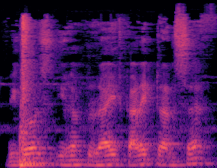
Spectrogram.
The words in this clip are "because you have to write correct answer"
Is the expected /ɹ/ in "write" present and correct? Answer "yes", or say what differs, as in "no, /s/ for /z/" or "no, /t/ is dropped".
yes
